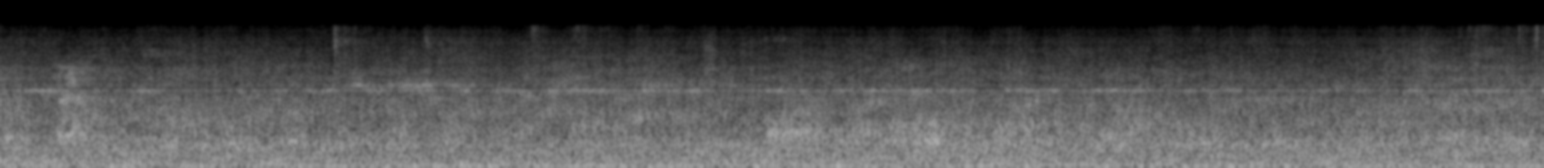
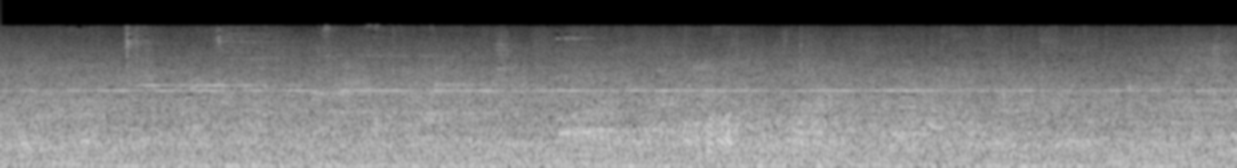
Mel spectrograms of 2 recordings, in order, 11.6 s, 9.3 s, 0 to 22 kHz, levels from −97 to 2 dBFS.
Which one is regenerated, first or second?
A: first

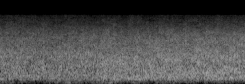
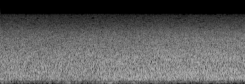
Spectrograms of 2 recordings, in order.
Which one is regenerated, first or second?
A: first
